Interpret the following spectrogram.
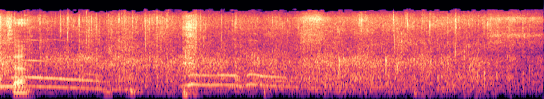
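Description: Congregation applauding, with a couple of voices calling out over the clapping in the first two seconds; the applause fades away near the end.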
